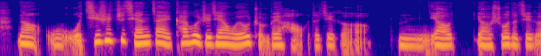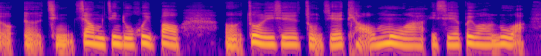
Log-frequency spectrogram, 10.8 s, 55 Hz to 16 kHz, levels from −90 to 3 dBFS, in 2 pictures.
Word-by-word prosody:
那 200 -2 +3
我 170 - -5
我 - - -1
其 240 - 0
实 270 +2 +4
之 265 +1 -2
前 210 -3 +2
在 215 -4 0
开 210 +3 -1
会 225 -2 +5
之 190 - +2
前 190 0 +2
我 170 - +1
有 205 +3 +3
准 - - -5
备 175 -1 0
好 - - -5
我 - - -12
的 150 - -6
这 165 +2 -5
个， 165 - -9 0.3
嗯， 160 -2 -2
要 165 -1 +1 0.2
要 165 - -1
说 180 +2 -1
的 175 - -1
这 165 0 -3
个， - - -4
呃， - - -2
清 90 -1 -3
项 210 -3 +3
目 175 - +4
进 200 +3 +3
度 175 -2 +1
汇 205 +2 +3
报， 175 -1 +1 0.4
呃， - - 0
做 230 -3 +6
了 185 - +4
一 - - +4
些 185 0 0
总 170 -2 -3
结 170 +1 0
条 180 -3 -3
目 195 +1 +4
啊， 165 -1 -2
一 - - -2
些 175 0 -1
备 200 +3 +4
忘 175 -1 -1
录 195 -2 +3
啊， 170 - -2
185 Hz, 290 characters per minute, -23 LUFS, 170-205 Hz, 0.4 s, 做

